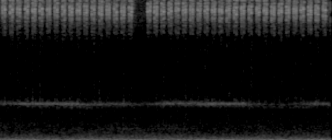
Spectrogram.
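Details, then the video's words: Crickets chirping in a fast, even train of high pulses, broken by one brief gap near two seconds before resuming at the same quick pace, with a faint continuous tone behind. "Crickets Sound Effect HD"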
